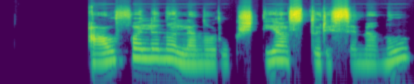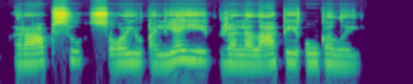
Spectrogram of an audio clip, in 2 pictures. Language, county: Lithuanian, Telšiai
